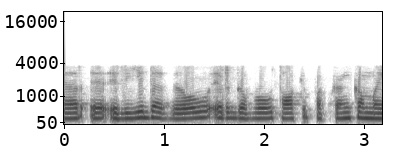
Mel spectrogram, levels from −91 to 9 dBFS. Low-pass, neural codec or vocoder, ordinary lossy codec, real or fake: 3.6 kHz; none; Opus, 64 kbps; real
